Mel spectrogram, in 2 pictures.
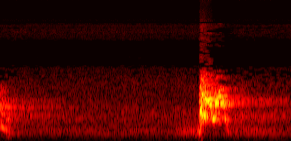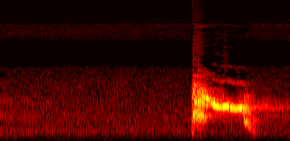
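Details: Jack Russell Terrier Cato bidding the hounds farewell after a foxhunt at Quail Roost. A fading cry opens, then two sharp, wailing bark-howls follow about four seconds apart, the second longer and sliding downward.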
